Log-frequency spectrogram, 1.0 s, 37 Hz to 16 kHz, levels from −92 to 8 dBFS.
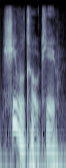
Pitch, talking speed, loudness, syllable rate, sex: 100 Hz, 300 wpm, -16 LUFS, 6.0 syllables/s, male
